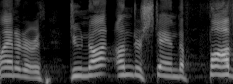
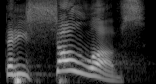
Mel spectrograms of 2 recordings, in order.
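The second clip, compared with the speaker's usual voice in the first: slow, raised emphasis on "so"; stress on SO; 4 semitones higher, 4 dB louder, slower than usual. Shown as a demonstration. Preacher quoting John three sixteen, stress on SO. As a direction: stretch and lift the word "so". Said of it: "you notice I emphasized so".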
